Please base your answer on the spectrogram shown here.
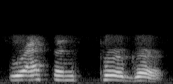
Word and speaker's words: Raffensperger: The man's name is Raffensperger.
